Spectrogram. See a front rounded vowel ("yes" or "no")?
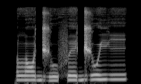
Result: no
